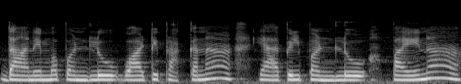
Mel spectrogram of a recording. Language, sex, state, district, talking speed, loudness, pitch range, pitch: Telugu, female, Andhra Pradesh, Guntur, 105 wpm, -16 LUFS, 205-225 Hz, 210 Hz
